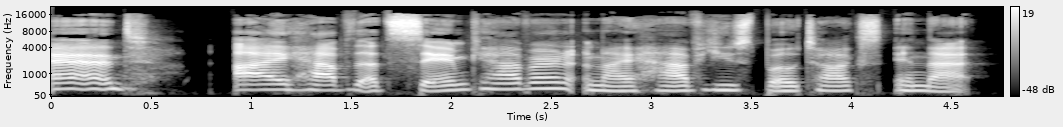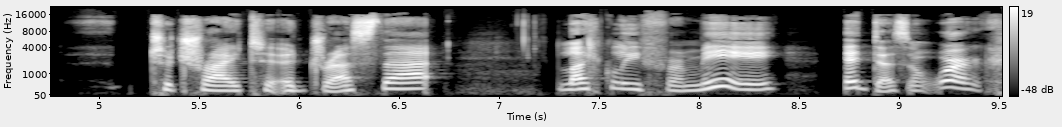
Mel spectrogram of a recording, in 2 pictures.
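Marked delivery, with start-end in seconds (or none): 7.3-9.5 dry, sarcastic aside. Talking about using Botox on a deep frown line: sarcastic. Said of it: "i was being sarcastic".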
